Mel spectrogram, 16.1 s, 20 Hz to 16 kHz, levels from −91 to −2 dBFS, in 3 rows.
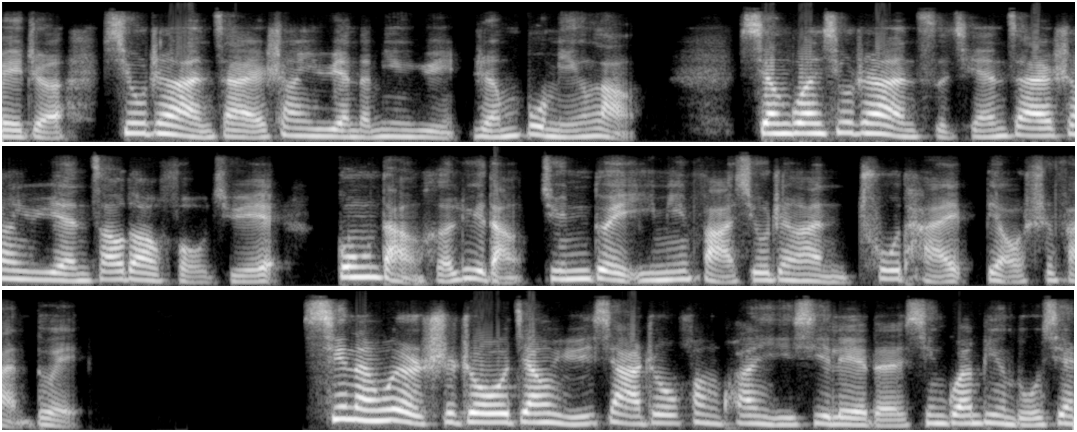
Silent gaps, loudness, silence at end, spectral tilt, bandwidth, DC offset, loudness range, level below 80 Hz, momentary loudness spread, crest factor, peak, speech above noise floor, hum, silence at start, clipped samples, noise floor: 11.28-11.47 s, 11.65-12.23 s; -15 LUFS; 0 s; -4.5 dB/octave; 13 kHz; under 0.1%; 5 LU; -58 dBFS; 11 LU; 14 dB; 0 dBFS; over 76 dB; none; 0 s; under 0.1%; under -90 dBFS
